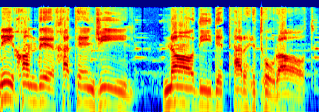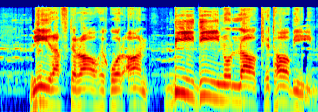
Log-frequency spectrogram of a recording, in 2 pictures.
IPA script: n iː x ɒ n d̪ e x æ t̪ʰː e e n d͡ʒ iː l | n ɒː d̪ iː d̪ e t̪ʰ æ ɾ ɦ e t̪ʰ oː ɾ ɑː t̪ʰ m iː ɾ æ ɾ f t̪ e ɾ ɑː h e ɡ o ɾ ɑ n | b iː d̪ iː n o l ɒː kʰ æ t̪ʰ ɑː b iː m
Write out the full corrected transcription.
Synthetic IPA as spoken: n iː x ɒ n d̪ e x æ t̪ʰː e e n d͡ʒ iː l | n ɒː d̪ iː d̪ e t̪ʰ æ ɾ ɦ e t̪ʰ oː ɾ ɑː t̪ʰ n iː ɾ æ f t̪ e ɾ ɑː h e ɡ o ɾ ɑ n | b iː d̪ iː n o l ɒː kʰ e t̪ʰ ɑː b iː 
